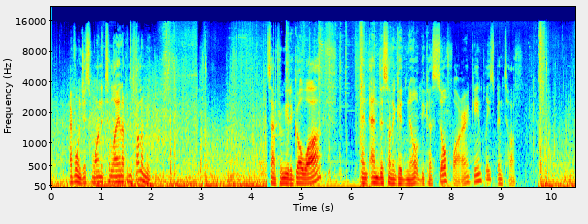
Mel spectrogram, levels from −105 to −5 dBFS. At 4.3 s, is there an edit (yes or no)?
yes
